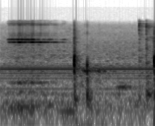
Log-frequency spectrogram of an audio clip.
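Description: Two pairs of sharp clicks, about a second apart, over a steady faint high hum, with a brief high ringing tone near the start.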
